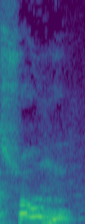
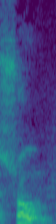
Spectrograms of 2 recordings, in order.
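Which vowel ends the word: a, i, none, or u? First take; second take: u; none. First: The word ends with the vowel u. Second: The word ends with no final vowel. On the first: The speaker calls it right. "dibaca saumu" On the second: The speaker calls it wrong. "apalagi dibaca saum, disukunkan"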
